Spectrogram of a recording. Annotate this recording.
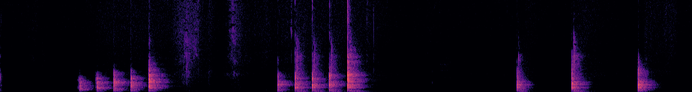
Knocking a door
